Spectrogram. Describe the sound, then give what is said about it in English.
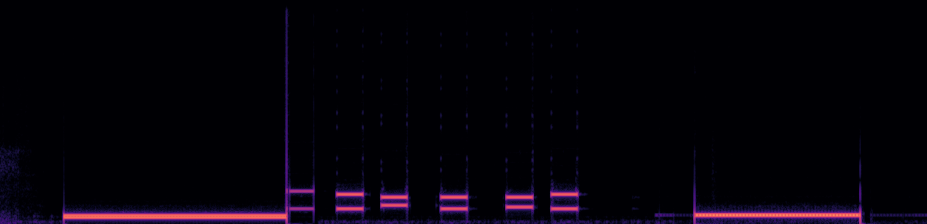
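A steady telephone dial tone, then a quick run of six touch-tone dialing beeps, followed by a single long ringing tone on the line. Loud, with no voices. “I'm dialing the phone number right now.”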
